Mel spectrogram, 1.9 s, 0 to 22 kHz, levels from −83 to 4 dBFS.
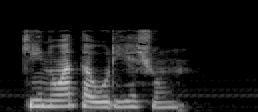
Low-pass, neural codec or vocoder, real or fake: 7.2 kHz; none; real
